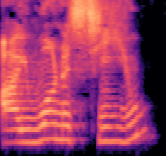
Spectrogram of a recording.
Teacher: Donc ici, dans want to, qui est le verbe vouloir, to want, eh bien, quand want to se transforme en wanna, vous voyez bien que le T de want et le T de to n'a pas été prononcé au profit du N de want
